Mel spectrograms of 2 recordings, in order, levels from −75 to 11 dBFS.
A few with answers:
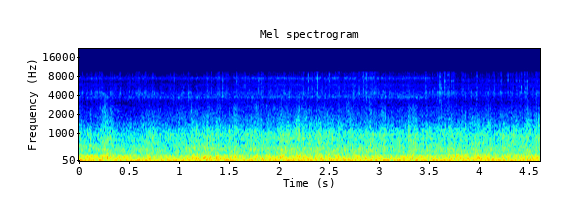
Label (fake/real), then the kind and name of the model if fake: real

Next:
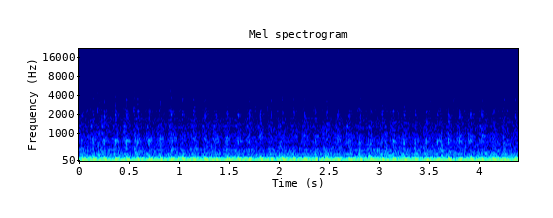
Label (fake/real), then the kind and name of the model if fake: real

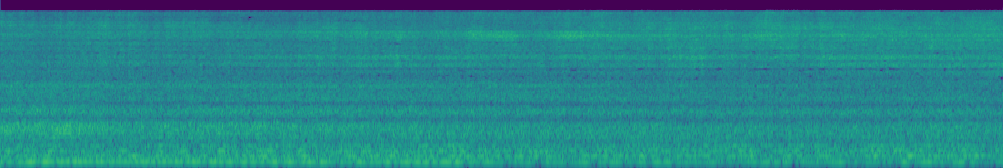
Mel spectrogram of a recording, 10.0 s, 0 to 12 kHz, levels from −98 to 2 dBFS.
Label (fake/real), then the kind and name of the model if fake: real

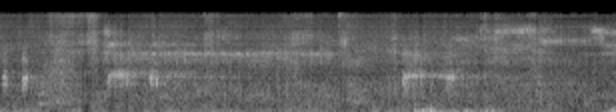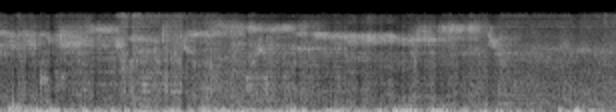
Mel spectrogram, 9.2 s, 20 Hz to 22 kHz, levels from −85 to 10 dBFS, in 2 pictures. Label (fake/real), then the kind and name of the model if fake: fake, codec, SNAC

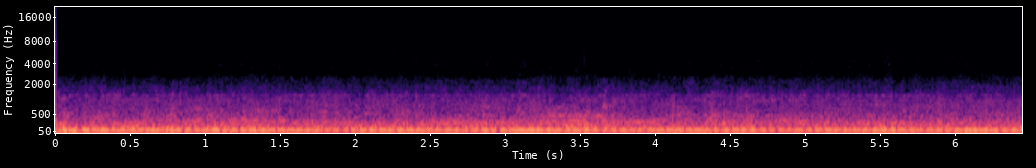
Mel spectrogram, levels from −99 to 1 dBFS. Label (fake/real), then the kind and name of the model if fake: fake, codec, HILCodec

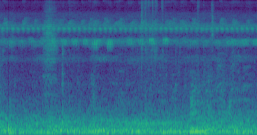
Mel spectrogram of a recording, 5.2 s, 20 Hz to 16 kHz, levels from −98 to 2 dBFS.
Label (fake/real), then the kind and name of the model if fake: real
